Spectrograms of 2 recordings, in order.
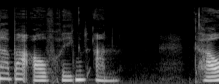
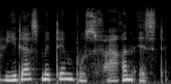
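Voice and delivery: usual speaking voice

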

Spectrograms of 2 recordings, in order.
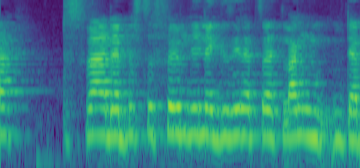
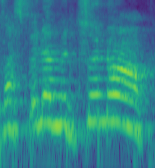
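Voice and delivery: retold incredulity; 5 semitones higher than usual. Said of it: "Ich so".

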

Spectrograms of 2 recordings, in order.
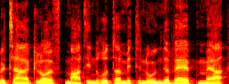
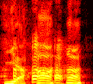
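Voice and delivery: laughing; 9 semitones higher than usual. Real, not acted.

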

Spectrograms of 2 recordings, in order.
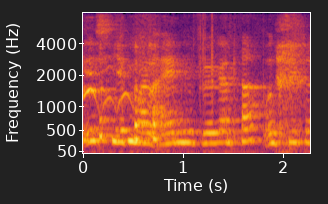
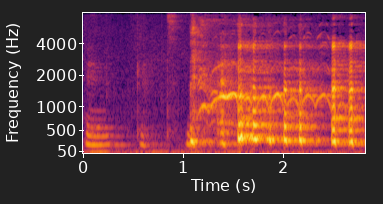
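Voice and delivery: laughing; 12 semitones higher, much slower than usual. Acted. Drawn-out joking line.

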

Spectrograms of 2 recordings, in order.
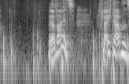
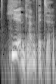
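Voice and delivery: normal talking voice

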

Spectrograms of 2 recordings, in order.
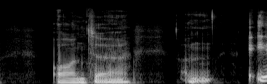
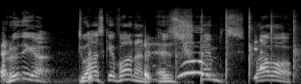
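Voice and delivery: booming prize announcer; 10 semitones higher, 3 dB quieter than usual. Acted. Announces the caller has won.

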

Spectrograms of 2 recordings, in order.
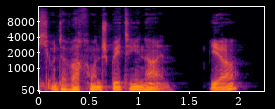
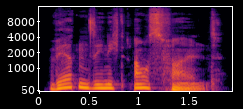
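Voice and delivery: high, slow, cutting warning; a sharp, slow reprimand; sharp rebuke; 8 semitones higher than usual. A narrator's reading. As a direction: put her firmly in her place. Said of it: "sagte Ashera Arnold scharf".

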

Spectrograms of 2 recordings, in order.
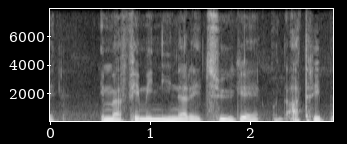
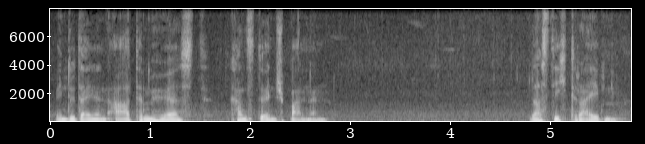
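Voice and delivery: guided meditation. Acted. Leads a guided relaxation.

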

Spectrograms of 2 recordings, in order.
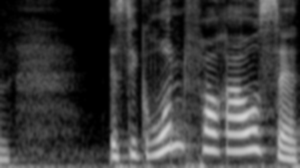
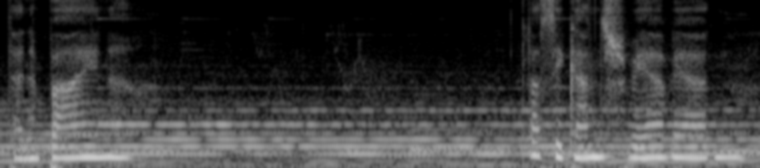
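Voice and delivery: soft spa whisper; 2 semitones lower, 6 dB quieter than usual. Acted. Leads a meditation over music. (ruhige, langsame Meditationsstimme)

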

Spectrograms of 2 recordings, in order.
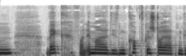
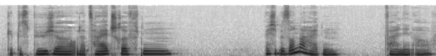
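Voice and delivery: guided meditation. Acted. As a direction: gently lead a daydream. Guides a calm visualization. (ruhige Fantasiereise-Stimme)

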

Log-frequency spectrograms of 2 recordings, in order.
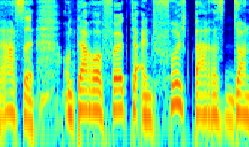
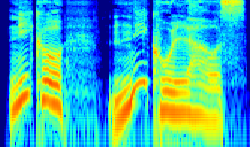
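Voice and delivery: higher, drawn-out echo of a name; pondering policewoman; 6 semitones higher, much slower than usual. A narrator's reading. Policewoman repeats the accomplice's name, high, slow and suspicious. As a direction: repeat it very slowly, full of suspicion. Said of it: "wiederholte die Politesse".

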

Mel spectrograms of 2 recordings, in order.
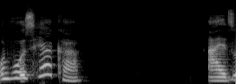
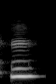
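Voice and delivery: high giggle; 7 semitones higher than usual. Acted. Ball character giggles.

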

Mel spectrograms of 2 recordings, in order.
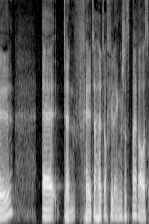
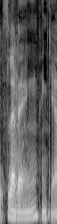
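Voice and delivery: vocal fry endings; 3 semitones lower, 8 dB quieter than usual. Retold or imitated. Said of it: "er hat auch ein bisschen Vocal Fry".

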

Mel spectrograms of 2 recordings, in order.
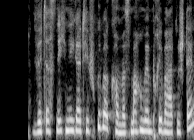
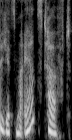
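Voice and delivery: ordinary talk, nothing marked

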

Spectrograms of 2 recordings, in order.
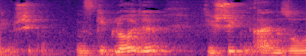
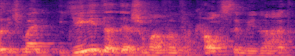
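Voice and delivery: ordinary delivery

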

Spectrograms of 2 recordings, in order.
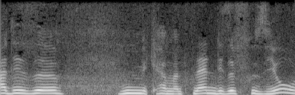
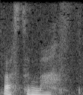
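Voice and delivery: whispered; 5 semitones lower, 10 dB quieter than usual. Real, not acted. Intimate point about holiness.

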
